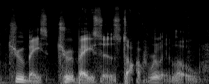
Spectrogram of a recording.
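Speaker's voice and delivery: ordinary delivery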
